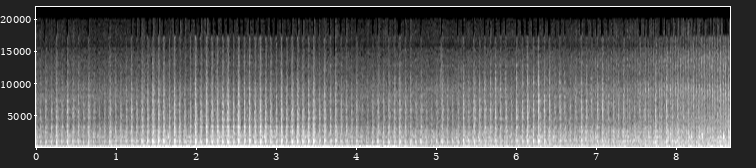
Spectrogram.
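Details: 1989 VW Jetta mk2 diesel, 5-speed, about 118,000 miles, restarted after sitting about 14 years, on new fuel and a new battery: rough clatter at a few beats per second settles to a steady idle with no heavy knock; normal idle.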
